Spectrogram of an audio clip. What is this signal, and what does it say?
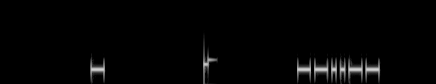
Morse code, heard as a keyed tone, about 28 wpm, 700 Hz. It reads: T ,
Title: Single Character (Letter:Number:Punctuation:Prosign) Alt 28wpm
